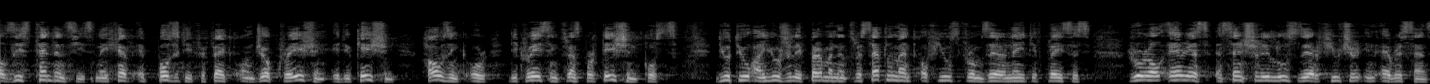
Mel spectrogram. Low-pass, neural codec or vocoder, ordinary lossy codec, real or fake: none; codec, 16 kHz, 8 kbps, FreqCodec, larger model; none; fake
